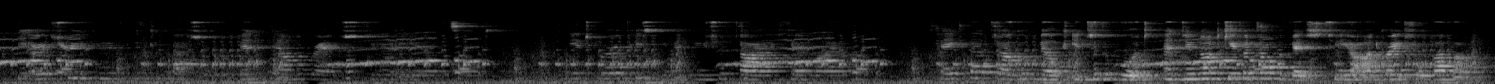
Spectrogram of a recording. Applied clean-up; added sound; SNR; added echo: none; Chicken, rooster; 4 dB; reverberation time 0.9 s.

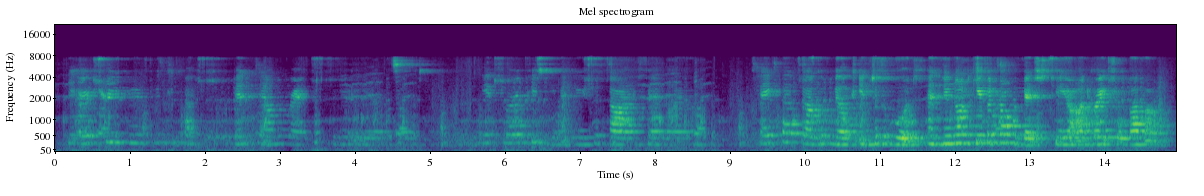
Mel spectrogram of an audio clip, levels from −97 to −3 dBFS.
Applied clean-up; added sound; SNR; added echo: neural separator model SepFormer DNS4.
